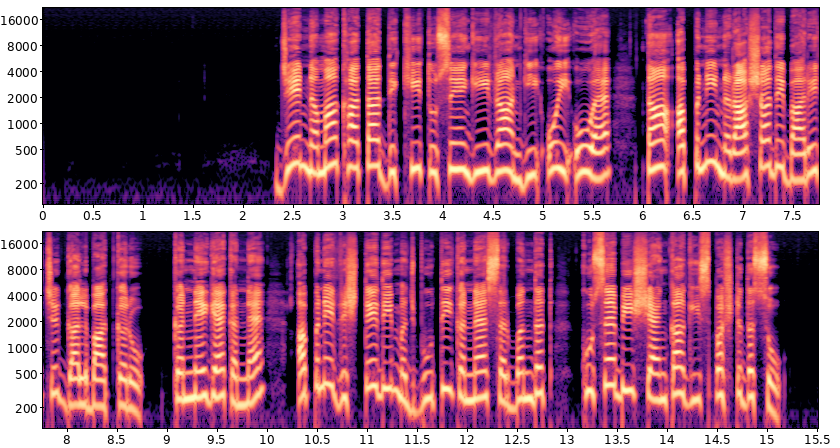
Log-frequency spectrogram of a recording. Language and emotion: Dogri, neutral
